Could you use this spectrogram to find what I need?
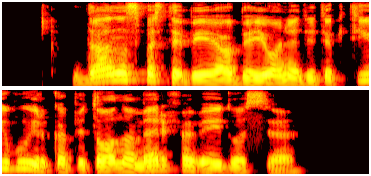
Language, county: Lithuanian, Vilnius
